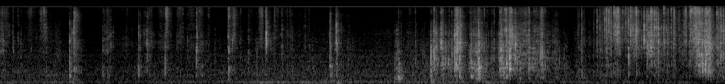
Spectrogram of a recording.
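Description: Foil wrapper of a Yu-Gi-Oh booster pack crinkling as it is handled and torn open, starting about four seconds in and getting louder near the end. Before that, a few light clicks of trading cards being handled.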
